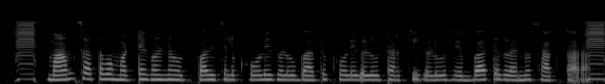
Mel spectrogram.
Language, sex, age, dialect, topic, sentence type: Kannada, female, 31-35, Central, agriculture, statement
